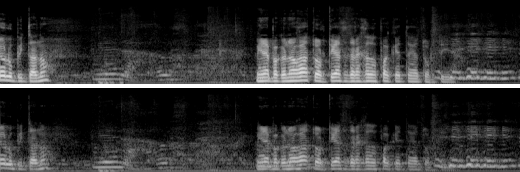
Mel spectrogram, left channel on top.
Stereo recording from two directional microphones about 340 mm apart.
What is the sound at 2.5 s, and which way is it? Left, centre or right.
A man's voice, left.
